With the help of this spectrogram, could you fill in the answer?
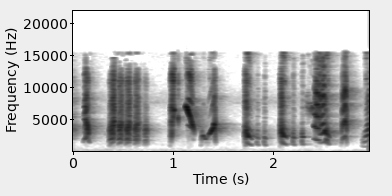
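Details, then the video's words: Long-tailed shrike singing in the morning, with 'toet toet' notes and a varied repertoire: dense, rapid chattering bursts mixed with twisting, slurred high whistles. "Suara Cendet Gacor Di Pagi Hari Toet Toet Bongkar Materi"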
